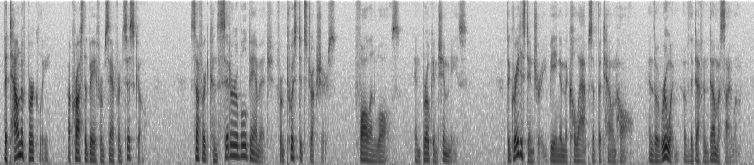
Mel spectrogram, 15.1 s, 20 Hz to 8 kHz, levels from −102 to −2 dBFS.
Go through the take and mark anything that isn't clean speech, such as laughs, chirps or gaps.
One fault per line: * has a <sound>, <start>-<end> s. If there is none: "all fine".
all fine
